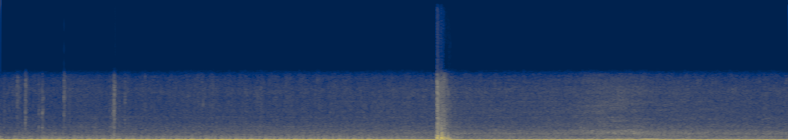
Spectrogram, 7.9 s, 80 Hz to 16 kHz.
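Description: Ford Shelby GT500's supercharged V8 idling steadily while the car stands still, heard from inside the cabin. A single sharp click comes about four and a half seconds in, and the engine sound is a little quieter after it.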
